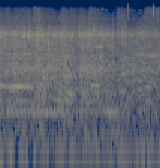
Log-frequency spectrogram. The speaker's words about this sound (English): That was the sound of protesters mainly made up of Muslims gathered at the Indian capital New Delhi earlier this year to protest against a new citizenship law viewed by many as anti Muslim and against the country's spirit of secularism.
